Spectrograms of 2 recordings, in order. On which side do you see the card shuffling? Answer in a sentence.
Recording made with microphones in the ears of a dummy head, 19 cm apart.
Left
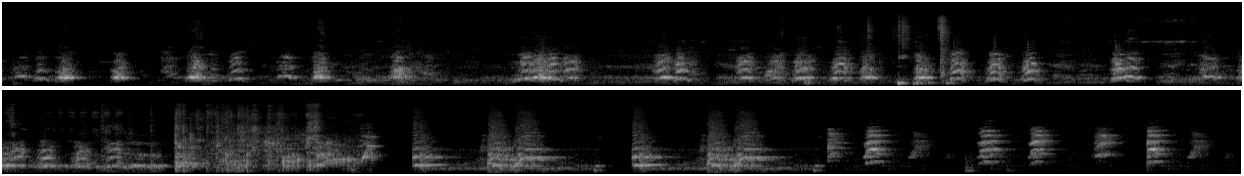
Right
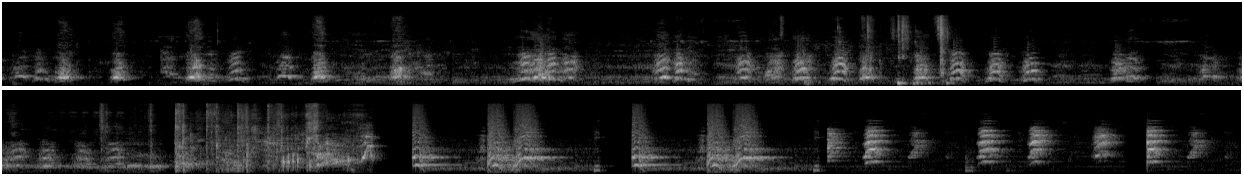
In this clip you hear the card shuffling on the right.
